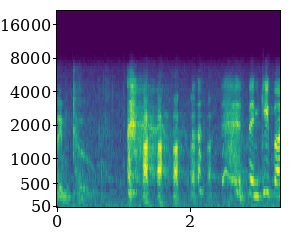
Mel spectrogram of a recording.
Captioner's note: laughs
